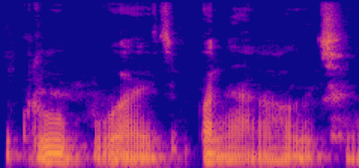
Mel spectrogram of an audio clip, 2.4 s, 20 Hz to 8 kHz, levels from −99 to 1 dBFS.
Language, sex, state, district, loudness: Maithili, male, Bihar, Saharsa, -33 LUFS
